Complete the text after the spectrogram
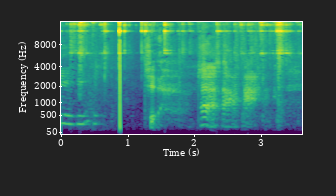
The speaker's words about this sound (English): Oh, God, here comes the dog again.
